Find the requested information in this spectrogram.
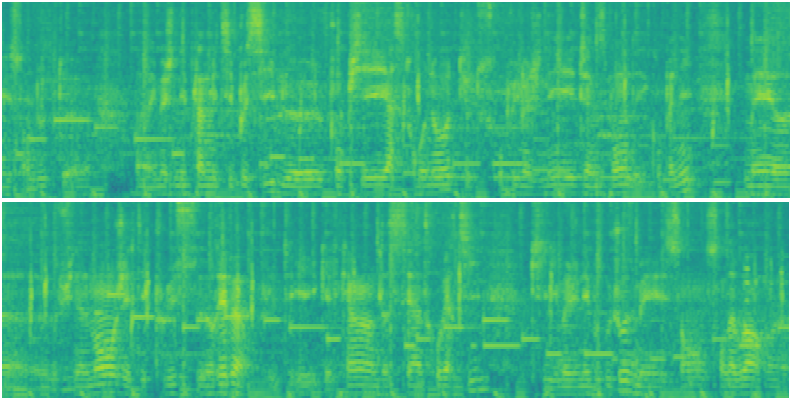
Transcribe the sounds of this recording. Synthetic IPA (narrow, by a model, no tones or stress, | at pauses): ɛsɑ̰̃d̪ut̪ø̰ | øimaʒineplɛ̃d̪əmet̪ʰjepɔsibløpɔ̃pjeast̪χχɔnot̪t̪u̥sə̥kɔ̃pøimaʒined͡ʒɛmzbɔ̃d̪ekɔ̃paɲimɛøfinalmɑ̃ʒeːt̪eplysøʁɛvœːʁʒet̪ʰḛkʲɛlkʰʲɛ̃d̪aseɛ̃t̪χɔvɛʁt̪ʰi | kʲʰiːmaʒinɛbokud̪əʃozmɛsɑ̃sɑ̃zavwaʁ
